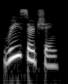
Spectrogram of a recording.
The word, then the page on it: researching: British English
